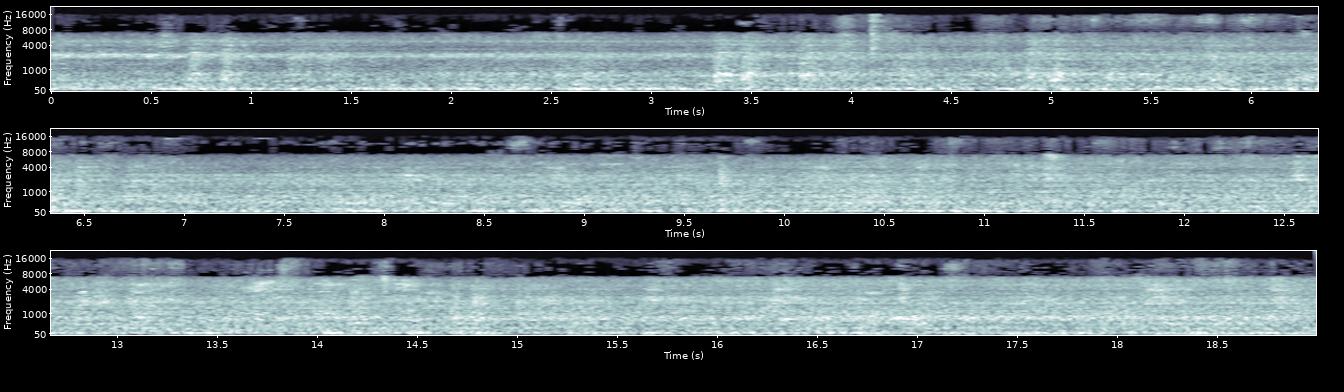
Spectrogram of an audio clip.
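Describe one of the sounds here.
A subway train rumbles loudly and steadily along the track.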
